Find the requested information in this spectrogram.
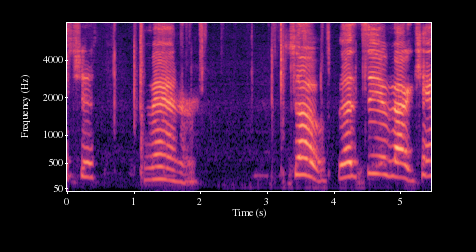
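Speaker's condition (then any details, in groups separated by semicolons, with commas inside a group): Throat cancer radiation damage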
